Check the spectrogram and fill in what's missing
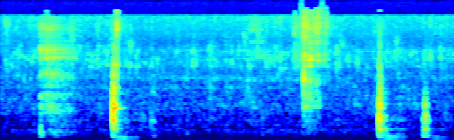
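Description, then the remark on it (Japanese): Ice cubes squeak and crack in a glass of carbonated juice, a handful of short, sharp chirps spaced a second or two apart over a faint, crackling fizz, quiet. “氷の音キューキューいうの聞こえますよね。”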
